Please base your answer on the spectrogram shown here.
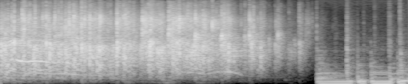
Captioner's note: audience applause; upbeat music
